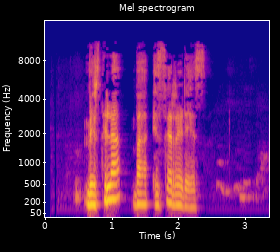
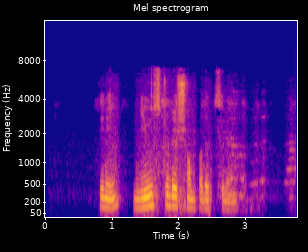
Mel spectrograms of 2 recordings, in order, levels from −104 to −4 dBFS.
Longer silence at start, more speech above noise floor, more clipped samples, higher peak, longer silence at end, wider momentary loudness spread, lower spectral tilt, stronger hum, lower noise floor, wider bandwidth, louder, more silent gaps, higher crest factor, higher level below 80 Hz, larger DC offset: second, 0.45 s vs 0.8 s; second, 29 dB vs 59 dB; neither; first, -2 dBFS vs -10 dBFS; first, 0.4 s vs 0.1 s; about the same, 14 LU vs 14 LU; about the same, -5 dB/octave vs -6 dB/octave; neither; second, -49 dBFS vs -87 dBFS; first, 11.5 kHz vs 7.4 kHz; first, -20 LUFS vs -27 LUFS; neither; about the same, 20 dB vs 20 dB; about the same, -66 dBFS vs -68 dBFS; neither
